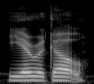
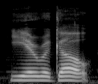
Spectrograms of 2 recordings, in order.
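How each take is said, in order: First: The two words run together, linked. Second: The same.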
